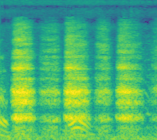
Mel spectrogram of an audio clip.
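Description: A person imitates shallow breathing after running with three quick, loud, rhythmic gasping breaths, close up and alone.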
